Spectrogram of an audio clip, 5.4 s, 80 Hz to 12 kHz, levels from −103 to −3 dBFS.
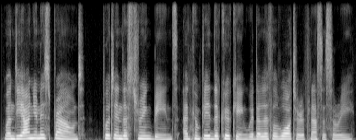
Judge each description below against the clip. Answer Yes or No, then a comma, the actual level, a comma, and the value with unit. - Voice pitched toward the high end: Yes, high, 220 Hz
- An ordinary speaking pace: No, fast, 225 wpm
